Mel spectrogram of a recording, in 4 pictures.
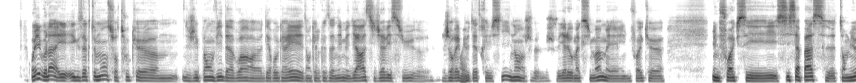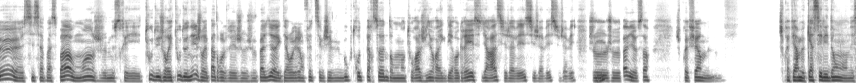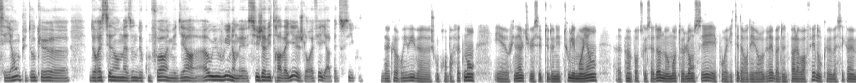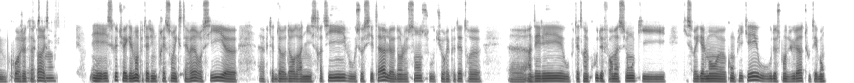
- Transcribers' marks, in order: tapping; stressed: "moyens"
- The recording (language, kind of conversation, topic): French, advice, Comment gérer la pression de choisir une carrière stable plutôt que de suivre sa passion ?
